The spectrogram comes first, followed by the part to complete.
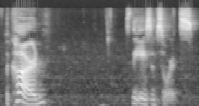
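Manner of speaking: suspenseful tarot-card announcement; dramatic reveal. Acted.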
